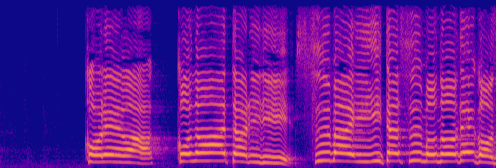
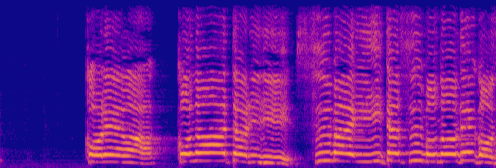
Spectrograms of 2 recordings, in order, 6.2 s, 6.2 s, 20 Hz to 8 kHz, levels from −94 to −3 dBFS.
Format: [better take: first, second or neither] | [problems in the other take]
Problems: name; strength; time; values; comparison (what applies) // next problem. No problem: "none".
first | room echo; dies away in 0.2 s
